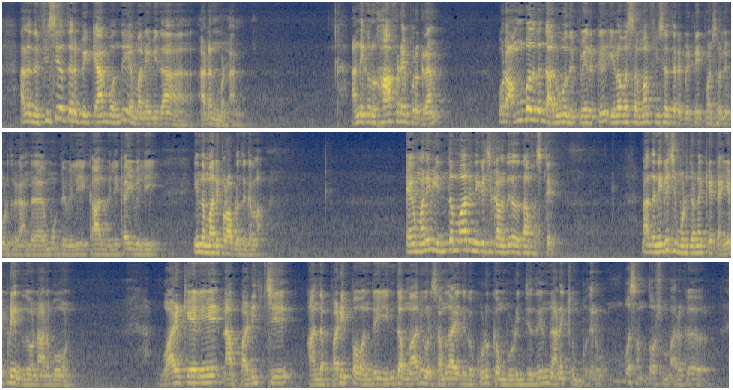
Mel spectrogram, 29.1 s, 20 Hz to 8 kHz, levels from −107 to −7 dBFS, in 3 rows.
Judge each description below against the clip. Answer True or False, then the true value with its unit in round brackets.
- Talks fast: True (135 wpm)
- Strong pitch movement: True (5.7 semitones)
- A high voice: False (135 Hz)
